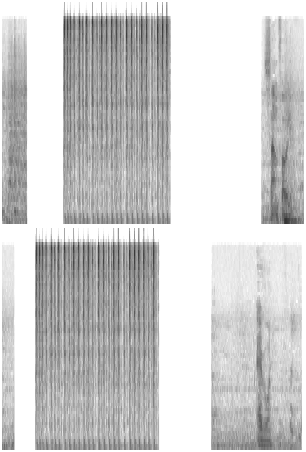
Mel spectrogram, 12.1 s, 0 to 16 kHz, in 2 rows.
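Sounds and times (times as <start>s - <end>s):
typewriter key clicks: 1.2s - 3.4s, 6.7s - 9.2s.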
